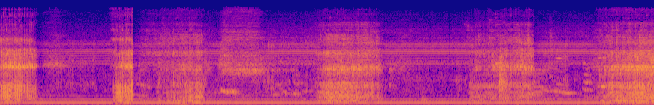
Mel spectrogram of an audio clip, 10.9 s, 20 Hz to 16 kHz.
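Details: Pig-like snoring, recorded 1 January 1989: four or five loud rattling snores on the breath, with a steady low hum behind.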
